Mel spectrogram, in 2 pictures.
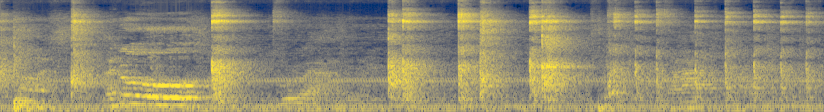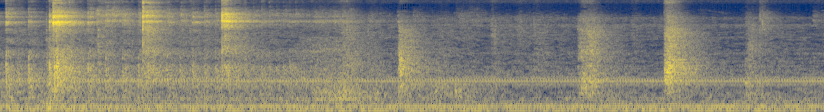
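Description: A ping pong ball clicks back and forth off paddles and a table.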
